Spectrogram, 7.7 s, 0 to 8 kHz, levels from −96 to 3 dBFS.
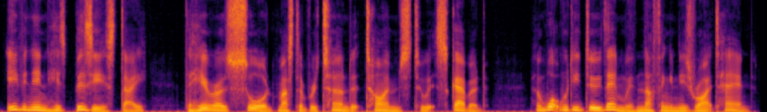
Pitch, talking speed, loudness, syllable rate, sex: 140 Hz, 220 wpm, -17 LUFS, 5.5 syllables/s, male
